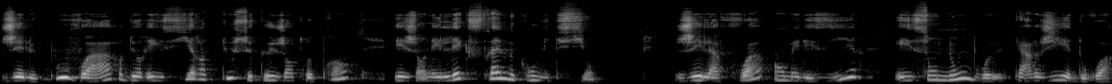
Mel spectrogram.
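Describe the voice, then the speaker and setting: A woman's very slow speech, dark and mellow in tone, with vocal fry and very wide pitch swings. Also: medium pitch for a woman. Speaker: hypnosis and spirituality author and guide. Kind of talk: hypnosis meditation guide reading affirmations. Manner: calm, slow, soothing.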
